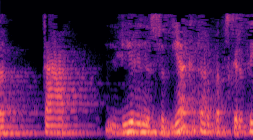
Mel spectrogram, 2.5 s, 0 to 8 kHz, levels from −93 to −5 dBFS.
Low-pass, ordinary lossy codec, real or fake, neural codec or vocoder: 7.2 kHz; MP3, 24 kbps; real; none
